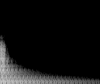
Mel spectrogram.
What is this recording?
Plucked
Guitar
Single-Note
Guitar, Plucked, Single-Note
